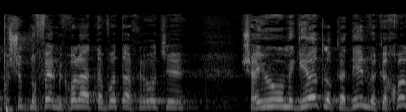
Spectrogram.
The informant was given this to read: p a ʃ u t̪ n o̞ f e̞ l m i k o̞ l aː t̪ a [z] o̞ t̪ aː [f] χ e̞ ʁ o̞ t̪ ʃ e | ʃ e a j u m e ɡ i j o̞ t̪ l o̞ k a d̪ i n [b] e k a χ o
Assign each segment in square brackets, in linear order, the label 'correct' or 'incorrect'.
incorrect, incorrect, incorrect

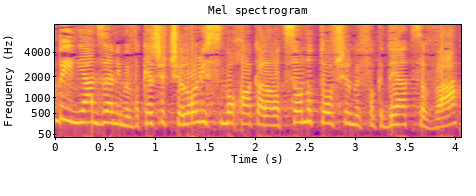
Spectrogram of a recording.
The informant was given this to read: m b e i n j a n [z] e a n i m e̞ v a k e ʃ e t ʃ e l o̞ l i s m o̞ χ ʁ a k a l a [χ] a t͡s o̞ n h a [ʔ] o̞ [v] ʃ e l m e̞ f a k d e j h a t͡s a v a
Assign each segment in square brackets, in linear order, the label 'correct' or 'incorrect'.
correct, incorrect, incorrect, correct

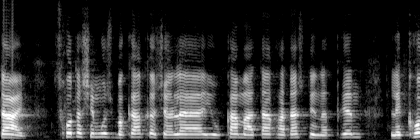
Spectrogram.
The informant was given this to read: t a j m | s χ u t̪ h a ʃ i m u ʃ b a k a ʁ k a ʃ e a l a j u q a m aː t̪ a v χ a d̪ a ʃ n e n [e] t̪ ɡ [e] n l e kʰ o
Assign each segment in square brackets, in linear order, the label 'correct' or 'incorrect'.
incorrect, correct

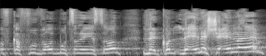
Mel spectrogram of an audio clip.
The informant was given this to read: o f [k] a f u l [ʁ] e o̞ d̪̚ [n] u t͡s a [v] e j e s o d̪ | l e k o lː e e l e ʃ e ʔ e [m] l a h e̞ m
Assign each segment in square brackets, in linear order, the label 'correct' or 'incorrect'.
correct, incorrect, incorrect, incorrect, incorrect

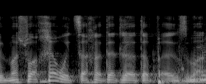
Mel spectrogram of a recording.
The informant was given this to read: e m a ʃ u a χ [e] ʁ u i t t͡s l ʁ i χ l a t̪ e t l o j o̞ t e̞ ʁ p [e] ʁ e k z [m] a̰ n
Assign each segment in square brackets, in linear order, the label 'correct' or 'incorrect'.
correct, correct, correct

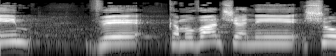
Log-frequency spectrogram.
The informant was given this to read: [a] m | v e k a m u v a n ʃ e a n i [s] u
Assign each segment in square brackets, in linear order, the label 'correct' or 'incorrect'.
incorrect, incorrect

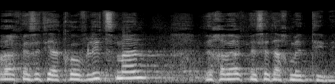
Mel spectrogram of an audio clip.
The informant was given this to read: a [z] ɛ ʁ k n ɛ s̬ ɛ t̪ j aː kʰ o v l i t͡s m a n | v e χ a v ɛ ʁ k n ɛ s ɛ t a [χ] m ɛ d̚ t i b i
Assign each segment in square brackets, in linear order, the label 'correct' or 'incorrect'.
incorrect, correct

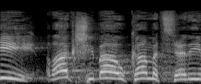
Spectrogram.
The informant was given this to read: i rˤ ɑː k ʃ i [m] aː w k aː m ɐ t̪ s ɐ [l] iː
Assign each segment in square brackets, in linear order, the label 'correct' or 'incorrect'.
incorrect, incorrect

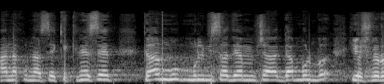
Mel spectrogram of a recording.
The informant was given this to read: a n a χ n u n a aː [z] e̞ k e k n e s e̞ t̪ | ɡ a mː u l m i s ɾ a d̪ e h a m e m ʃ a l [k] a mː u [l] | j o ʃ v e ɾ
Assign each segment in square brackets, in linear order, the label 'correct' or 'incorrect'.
incorrect, incorrect, correct

